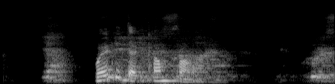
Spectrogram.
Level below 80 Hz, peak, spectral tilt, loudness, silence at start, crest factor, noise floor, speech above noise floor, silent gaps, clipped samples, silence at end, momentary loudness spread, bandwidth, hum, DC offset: -62 dBFS; -6 dBFS; -8 dB/octave; -23 LUFS; 0.45 s; 18 dB; -63 dBFS; 43 dB; none; under 0.1%; 0 s; 16 LU; 11 kHz; none; under 0.1%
